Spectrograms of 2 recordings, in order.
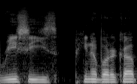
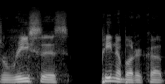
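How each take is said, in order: First: Reese's is pronounced the northern way. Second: Reese's is pronounced the non-northern way. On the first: The speaker calls it wrong. "not Reese's peanut butter cup" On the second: The speaker calls it right. "It's Reese's peanut butter cup"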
